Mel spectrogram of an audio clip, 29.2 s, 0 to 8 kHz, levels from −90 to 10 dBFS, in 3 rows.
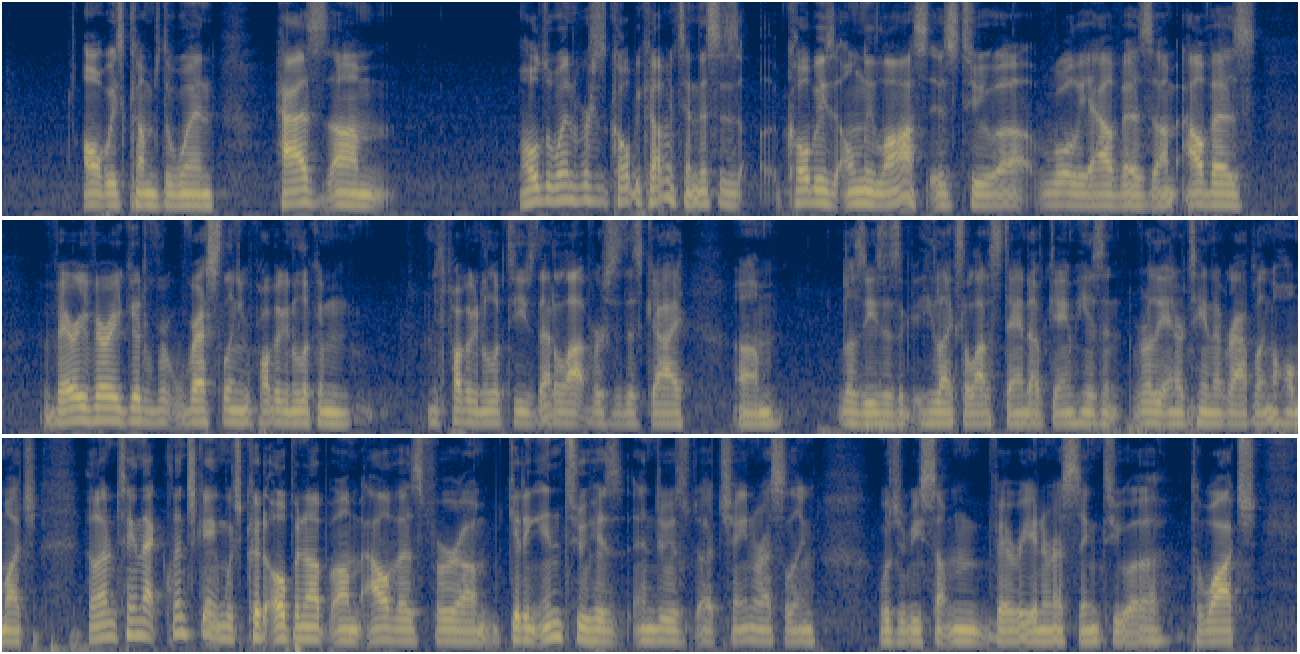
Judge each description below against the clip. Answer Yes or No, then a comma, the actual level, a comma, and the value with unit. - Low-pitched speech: Yes, low, 110 Hz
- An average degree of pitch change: No, narrow, 2.2 semitones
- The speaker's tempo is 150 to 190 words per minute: No, fast, 205 wpm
